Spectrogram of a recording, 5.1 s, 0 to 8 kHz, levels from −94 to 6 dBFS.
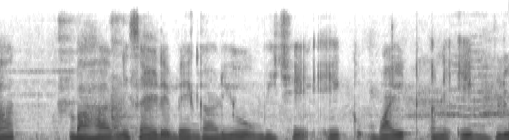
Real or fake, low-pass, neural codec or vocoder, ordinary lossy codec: fake; 7.2 kHz; codec, 16 kHz, 16 kbps, FreqCodec, smaller model; none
